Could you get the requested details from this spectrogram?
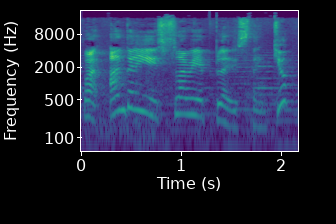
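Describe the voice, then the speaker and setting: A woman playing a tabletop game, lively and giggly, thinking aloud as she plays. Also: sits high, brisk, music in the background. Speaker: player. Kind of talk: casual tabletop game chat.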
